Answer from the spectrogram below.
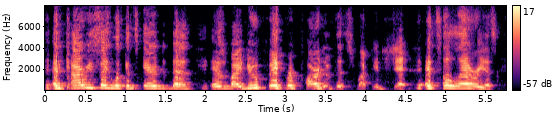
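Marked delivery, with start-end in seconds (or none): none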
